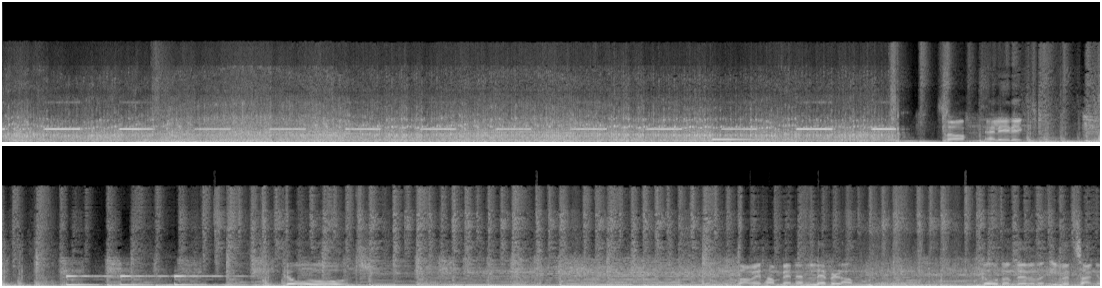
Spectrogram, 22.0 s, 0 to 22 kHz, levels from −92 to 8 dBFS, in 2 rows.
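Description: Gain pumping runs through the whole clip: the gain swings around 10 dB under loud moments, likely from gain set too high into a fast limiter.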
